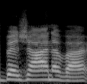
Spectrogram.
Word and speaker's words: Byezhanova: pronounce your last name correctly, please. It's Bjanova.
